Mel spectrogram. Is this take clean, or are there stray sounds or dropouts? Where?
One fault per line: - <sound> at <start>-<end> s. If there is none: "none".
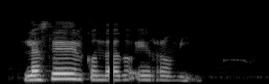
- dropout at 1.1-1.1 s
